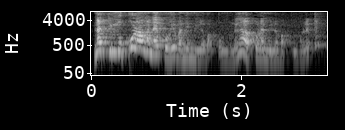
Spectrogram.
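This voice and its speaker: A woman from France hosting a casual online monologue, animated and quick to laugh, breaking into playful chants. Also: medium pitch. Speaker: online talk host. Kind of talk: casual monologue, mixing Lingala and French. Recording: roomy echo, faint background noise.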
